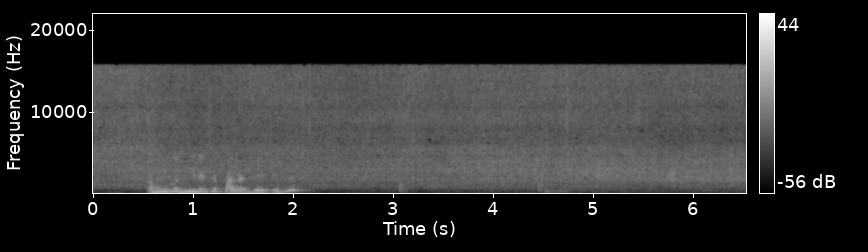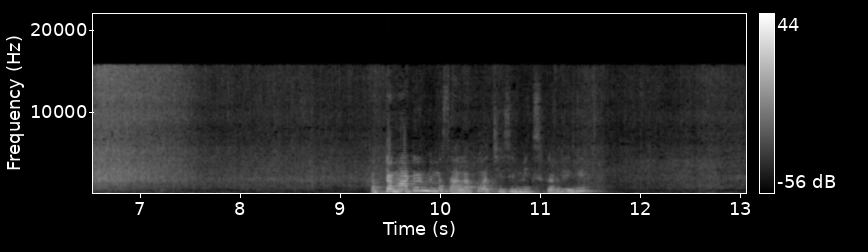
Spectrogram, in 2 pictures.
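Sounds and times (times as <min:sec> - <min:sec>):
food sizzling in frying pan: 0:00.0 - 0:13.0.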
